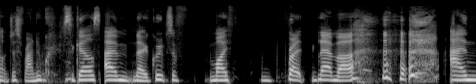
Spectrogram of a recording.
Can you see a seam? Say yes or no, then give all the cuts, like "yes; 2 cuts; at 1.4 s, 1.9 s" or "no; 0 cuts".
yes; 2 cuts; at 1.0 s, 3.2 s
